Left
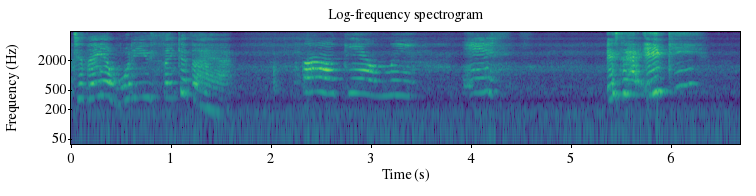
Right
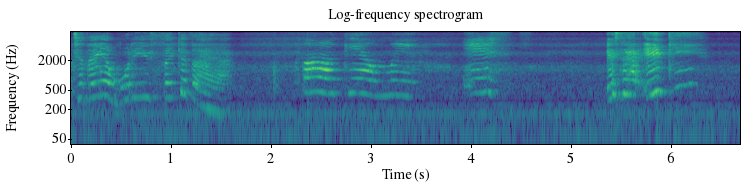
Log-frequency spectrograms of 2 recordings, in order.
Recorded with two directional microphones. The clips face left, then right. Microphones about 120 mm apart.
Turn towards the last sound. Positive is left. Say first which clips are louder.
# even
turn(degrees=0)  # may be behind; listen again after turning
